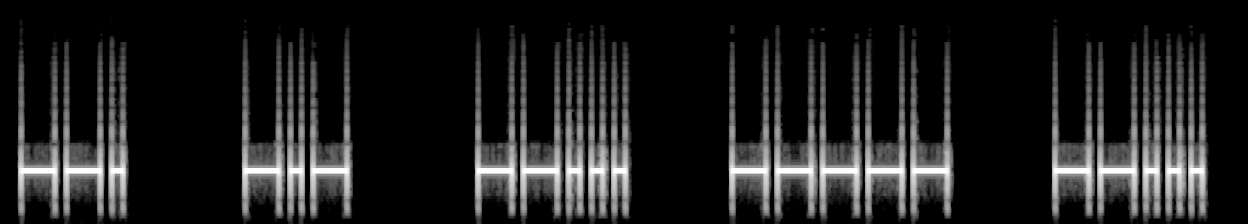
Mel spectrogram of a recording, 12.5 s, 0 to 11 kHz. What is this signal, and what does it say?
Morse code, heard as a keyed tone, about 10 wpm, spaced as for 5 wpm, 800 Hz. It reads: GK707
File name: LEZIONI / 9 2867 ws 10wpm 4215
